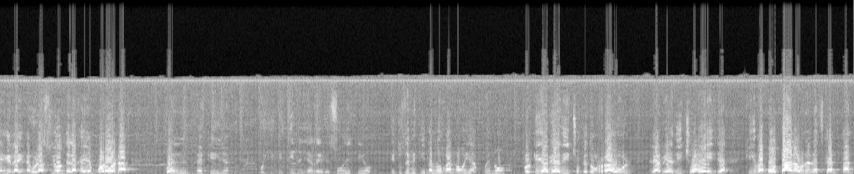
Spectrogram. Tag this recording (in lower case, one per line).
speech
